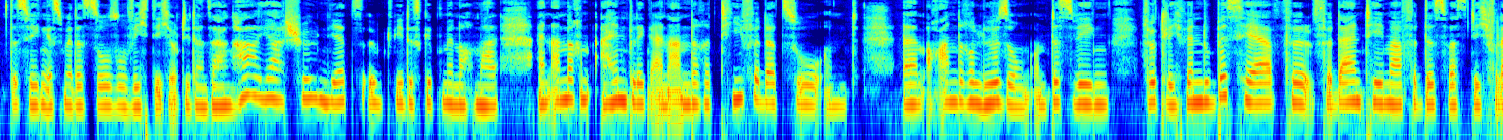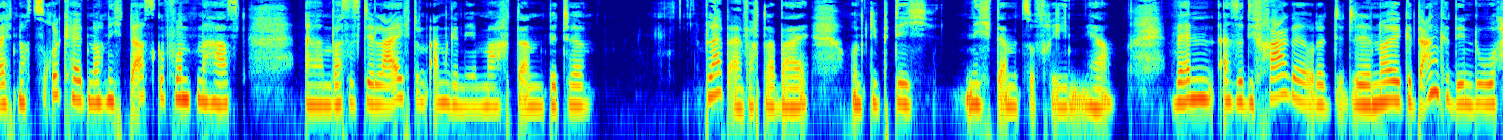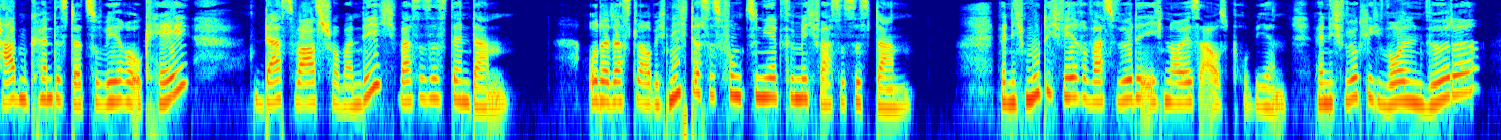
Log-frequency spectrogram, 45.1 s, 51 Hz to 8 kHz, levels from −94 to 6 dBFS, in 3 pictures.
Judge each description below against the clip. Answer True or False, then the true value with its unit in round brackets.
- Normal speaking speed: True (170 wpm)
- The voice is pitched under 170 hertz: False (200 Hz)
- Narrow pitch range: False (3.3 semitones)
